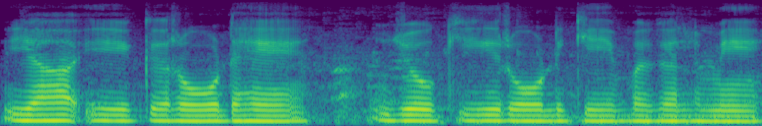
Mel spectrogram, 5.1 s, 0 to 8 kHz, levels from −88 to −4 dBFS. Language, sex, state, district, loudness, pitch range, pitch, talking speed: Hindi, male, Bihar, Katihar, -17 LUFS, 130-135 Hz, 130 Hz, 105 wpm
